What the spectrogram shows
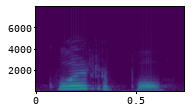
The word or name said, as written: cuerpo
